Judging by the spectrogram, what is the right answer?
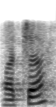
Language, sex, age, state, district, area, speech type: Bengali, male, 18-30, West Bengal, Howrah, urban, conversation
